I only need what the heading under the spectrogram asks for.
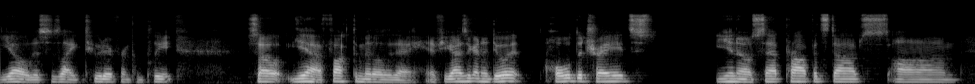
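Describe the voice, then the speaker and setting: A man's voice: medium pitch, warm tone. A man hosting a trading livestream, chatting casually to viewers in a slangy, rambling, repetitive way with plenty of swearing. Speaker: day trader hosting a livestream.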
